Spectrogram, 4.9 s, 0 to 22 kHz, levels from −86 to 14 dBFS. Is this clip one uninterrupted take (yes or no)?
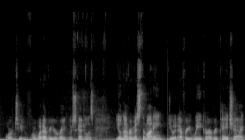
no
